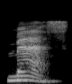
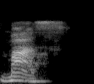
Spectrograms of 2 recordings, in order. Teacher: in the American English they pronounce this one as mask AE sound just like the word black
